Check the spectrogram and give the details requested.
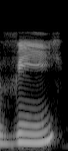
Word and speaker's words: wie: You just got to remember wie, so it's a V sound, not a W, so it's not we, it's V, and it's not Y, it's I-E, so E, V. Remember we pronounced the second of those combinations, so I-E pronounced E.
